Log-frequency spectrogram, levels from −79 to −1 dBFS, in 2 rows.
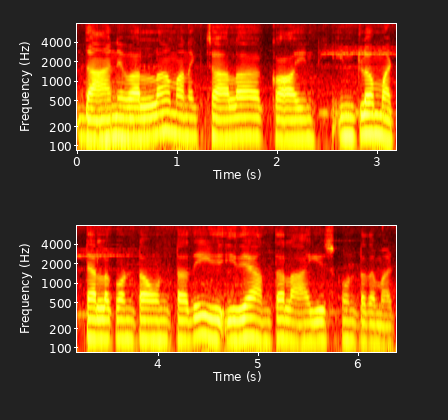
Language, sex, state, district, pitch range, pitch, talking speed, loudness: Telugu, male, Andhra Pradesh, Visakhapatnam, 130-140 Hz, 135 Hz, 130 wpm, -17 LUFS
